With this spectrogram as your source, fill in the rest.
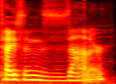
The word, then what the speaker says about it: Tyson Zahner: Yes, Tyson Zahner.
